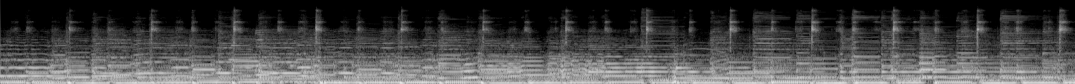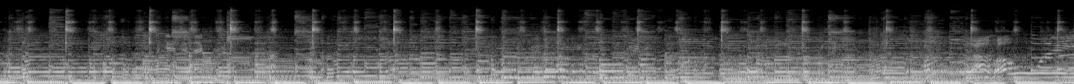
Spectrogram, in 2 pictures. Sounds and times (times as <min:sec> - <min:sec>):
Banjo: 0:00.0 - 0:21.4.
